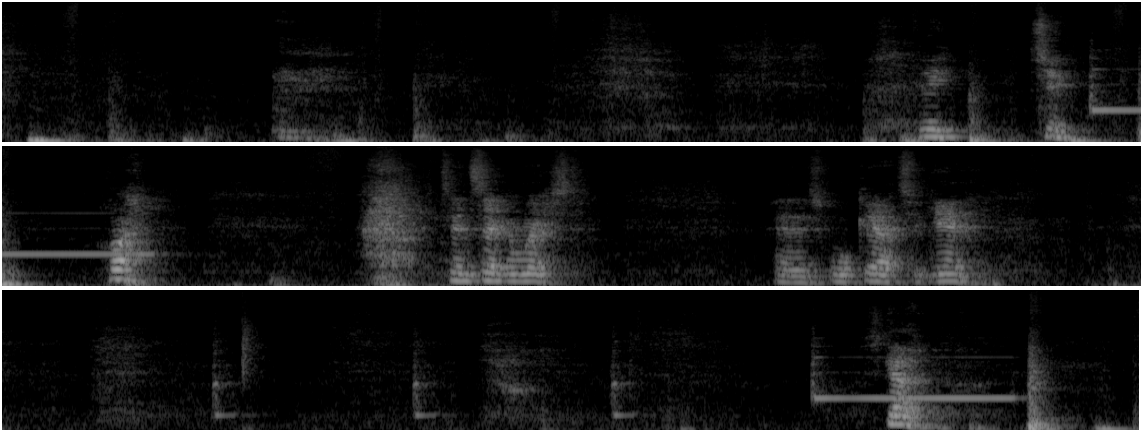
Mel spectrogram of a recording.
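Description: Hands and feet thump on a floor mat.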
